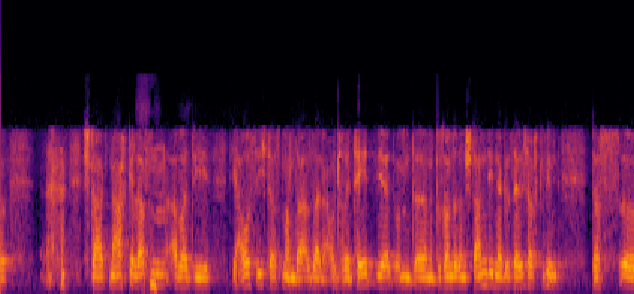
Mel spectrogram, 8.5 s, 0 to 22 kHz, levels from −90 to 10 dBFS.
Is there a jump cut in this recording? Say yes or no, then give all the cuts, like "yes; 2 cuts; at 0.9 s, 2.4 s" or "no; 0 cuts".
no; 0 cuts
